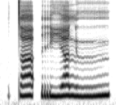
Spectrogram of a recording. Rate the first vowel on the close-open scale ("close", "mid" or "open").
open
